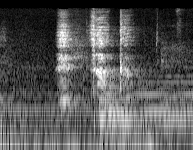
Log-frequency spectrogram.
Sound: sobbing

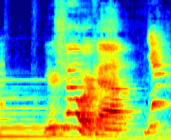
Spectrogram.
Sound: voiceover

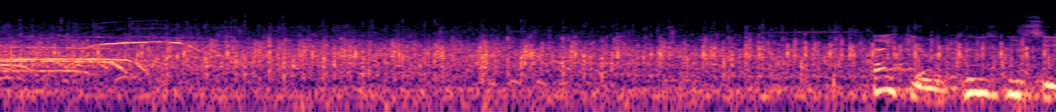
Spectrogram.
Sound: audience cheering and applause

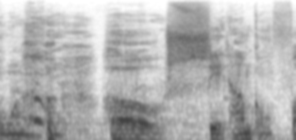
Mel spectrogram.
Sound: laughing

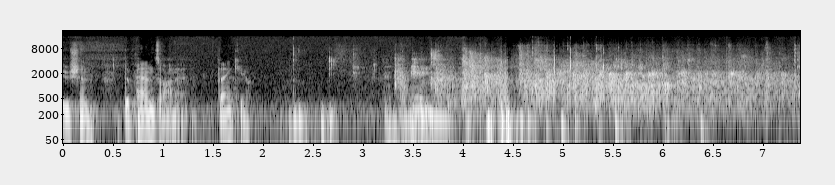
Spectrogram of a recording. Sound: applause

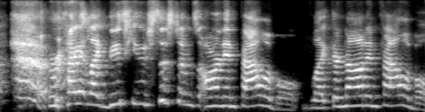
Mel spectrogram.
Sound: laughter

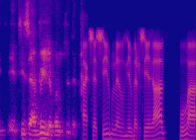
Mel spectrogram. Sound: speaking spanish

